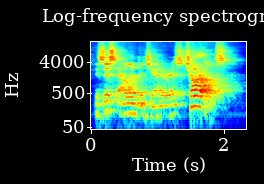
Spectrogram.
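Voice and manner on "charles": excited call. Real, not acted. Excited greeting of a chatter.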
